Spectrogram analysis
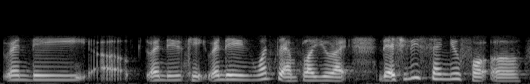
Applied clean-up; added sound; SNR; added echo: none; none; none; none.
